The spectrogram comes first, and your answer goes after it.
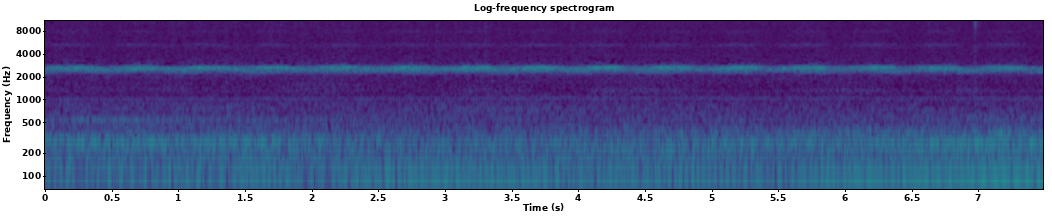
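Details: Night-time crickets chirping in the fresh air, cats close by; an unbroken, even, high-pitched trill holds steady throughout above a deep background rumble.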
